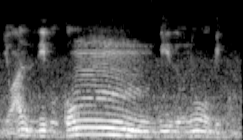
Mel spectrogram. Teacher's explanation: Itu mim mati bertemu ba, ada ikhfa syafawi.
